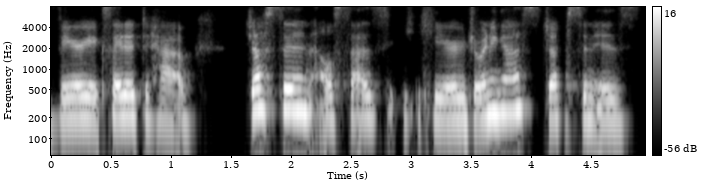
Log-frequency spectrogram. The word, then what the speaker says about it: Elszasz: Yeah, so my name's Justin Elszasz. You pronounced it fine. Just pretend the Z's aren't there.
